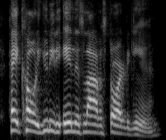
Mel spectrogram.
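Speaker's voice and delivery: normal talking voice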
